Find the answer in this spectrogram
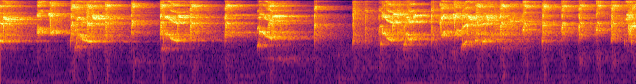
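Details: Konslet-style lovebird song: loud piercing chirp bursts separated by brief gaps, some notes rising sharply, then a long unbroken run of rapid scratchy chatter toward the end.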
